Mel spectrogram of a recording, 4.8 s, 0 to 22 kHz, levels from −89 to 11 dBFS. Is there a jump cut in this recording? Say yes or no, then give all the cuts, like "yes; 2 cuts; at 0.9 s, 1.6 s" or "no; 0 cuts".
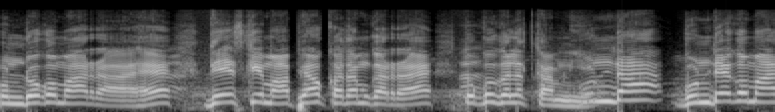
yes; 1 cut; at 3.7 s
